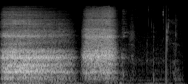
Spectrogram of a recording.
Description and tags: Breath Scared 13
A male agitated scared single breathing sound to be used in horror games. Useful for extreme fear, or for simply being out of breath.
gaming, frightening, rpg, gamedev, horror, fear, fantasy, game, games, frightful, indiedev, gamedeveloping, sfx, terrifying, scared, male, epic, indiegamedev, breathing, scary, breath, videogames, video-game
